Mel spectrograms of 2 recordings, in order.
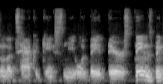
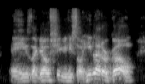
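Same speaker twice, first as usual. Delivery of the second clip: ordinary talk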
